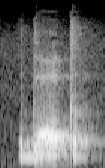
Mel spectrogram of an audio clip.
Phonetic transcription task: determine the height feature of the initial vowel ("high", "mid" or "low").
mid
